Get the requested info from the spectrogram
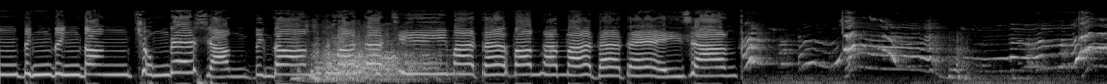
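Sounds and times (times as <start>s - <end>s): dog yelping and howling: 7.4s - 11.0s.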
